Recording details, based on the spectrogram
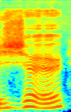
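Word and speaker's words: zhi: water one and that's called the jour which is spelled odd z-h-i and so that one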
